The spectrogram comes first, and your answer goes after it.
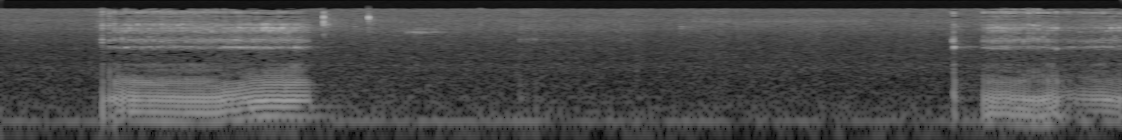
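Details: English Bulldog Buddy dreams and snores indoors: a loud, growly, flapping snore lasting about a second, a pause of soft breathing, then a second harsh snore, with a low hum underneath.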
